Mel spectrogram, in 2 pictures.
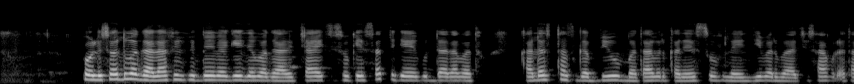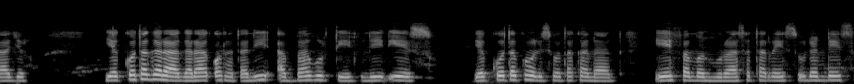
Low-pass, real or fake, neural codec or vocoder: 7.2 kHz; real; none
